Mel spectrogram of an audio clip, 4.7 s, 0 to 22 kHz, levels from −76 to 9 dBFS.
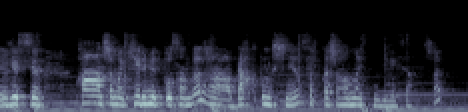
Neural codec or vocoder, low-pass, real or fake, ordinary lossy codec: none; 7.2 kHz; real; Opus, 32 kbps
